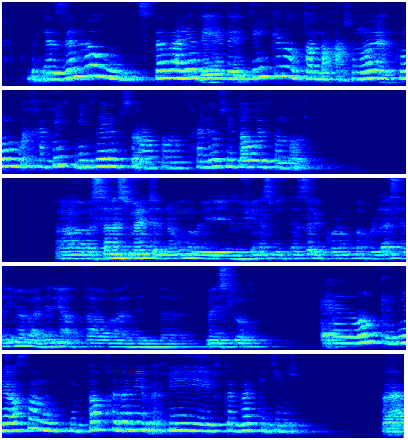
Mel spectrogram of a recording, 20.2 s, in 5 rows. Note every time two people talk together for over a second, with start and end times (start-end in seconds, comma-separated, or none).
none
